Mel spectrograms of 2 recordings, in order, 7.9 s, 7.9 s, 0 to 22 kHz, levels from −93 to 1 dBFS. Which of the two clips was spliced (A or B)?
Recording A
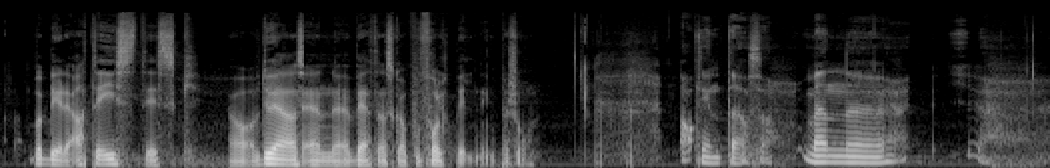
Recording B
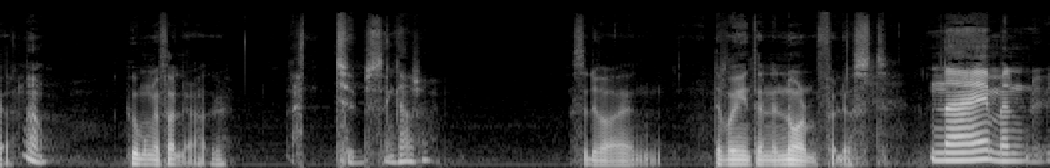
A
